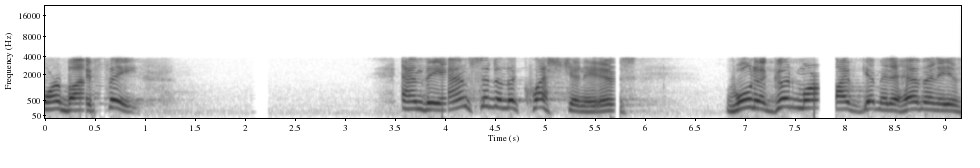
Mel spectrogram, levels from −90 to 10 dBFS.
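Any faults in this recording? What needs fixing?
Packet loss with pitch repetition occurs at 0.36, 2.08, 3.98 (just before "to the question"), 5.66 (right after "to the question") and 7.7 s (after "won't a good"). The receiver fills each 60 to 220 ms gap by repeating the last pitch period, so the sound holds with a buzzy tone and the longer gaps fade toward silence. A larger jitter buffer with forward error correction or redundant packets would prevent it.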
